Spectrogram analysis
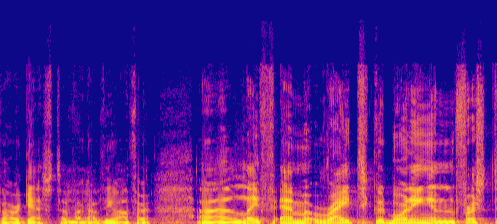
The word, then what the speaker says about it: Leif: Leif Wright, good morning. And first is how am I doing with your name? Is it Leif or Leif? It's Leif.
